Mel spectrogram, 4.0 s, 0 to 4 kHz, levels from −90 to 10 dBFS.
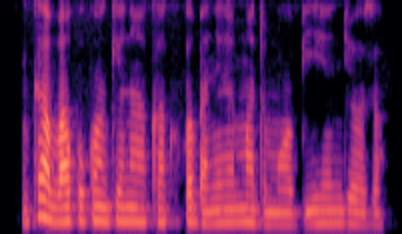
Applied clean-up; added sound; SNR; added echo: none; none; none; none.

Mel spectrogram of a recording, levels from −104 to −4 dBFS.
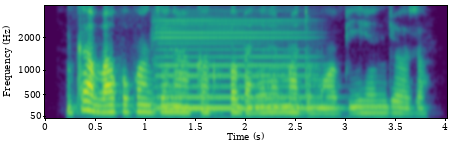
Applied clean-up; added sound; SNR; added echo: none; Bowed string instrument; 6 dB; none.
